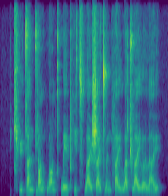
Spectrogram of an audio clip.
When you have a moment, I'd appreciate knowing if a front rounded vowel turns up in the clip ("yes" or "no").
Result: yes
